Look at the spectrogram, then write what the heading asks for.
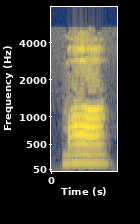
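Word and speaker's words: mā: Since we seldom use highle intonation in English, the high tone may strike you as sung rather than spoken. Try repeating mother after the speaker, taking care to stay on the same high note throughout.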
